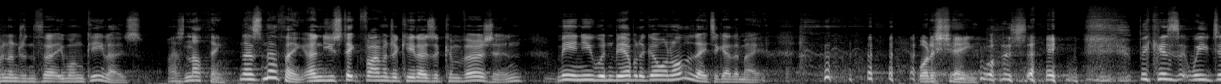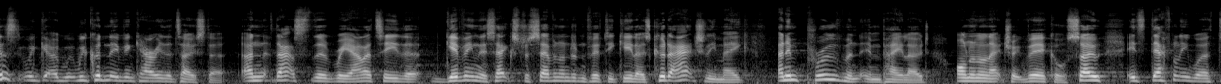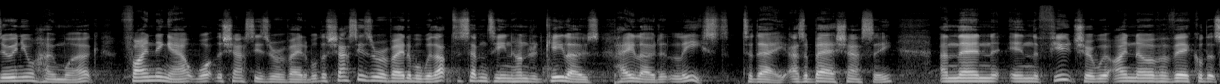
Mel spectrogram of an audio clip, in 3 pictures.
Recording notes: Live from Campervan Campout. In this special episode recorded LIVE on stage at Campervan Campout 2023.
